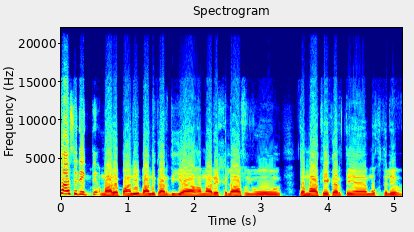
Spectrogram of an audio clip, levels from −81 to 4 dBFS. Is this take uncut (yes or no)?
yes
